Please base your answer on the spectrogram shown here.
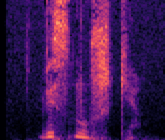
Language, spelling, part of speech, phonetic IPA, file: Russian, веснушки, noun, [vʲɪsˈnuʂkʲɪ], Ru-веснушки.ogg
- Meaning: inflection of весну́шка (vesnúška): 1. genitive singular 2. nominative/accusative plural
